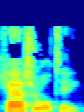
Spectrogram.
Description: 音節ca・su・al・ty 発音記号・読み方
/kˈæʒuəlti(米国英語), ˈkaʒ(ʊ)əlti(英国英語)/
